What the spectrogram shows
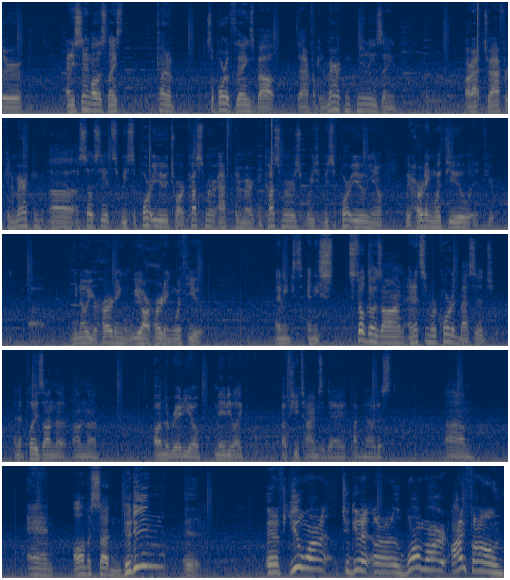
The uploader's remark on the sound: I sit in my car on my lunch break and eat my lunch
